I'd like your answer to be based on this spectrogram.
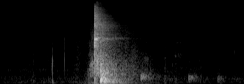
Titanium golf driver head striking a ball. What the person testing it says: you sometimes would expect a bit of a tinny sound, but no, it sounds really solid from here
